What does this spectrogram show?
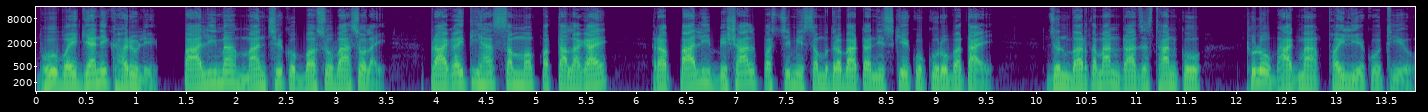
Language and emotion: Nepali, neutral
